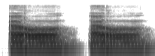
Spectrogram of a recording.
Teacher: Jadi enggak mengalir, enggak juga syidah kuat tapi tengah-tengah. Ar ar enggak sampai kepanjangan ar enggak juga ar tapi pertengahan. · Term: bainiah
